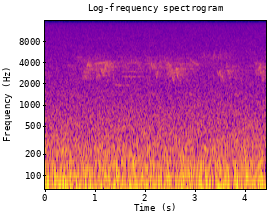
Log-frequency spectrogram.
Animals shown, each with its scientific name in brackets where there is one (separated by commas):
Red-eyed Vireo (Vireo olivaceus), Wood Thrush (Hylocichla mustelina)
